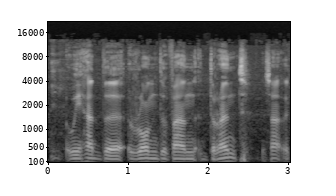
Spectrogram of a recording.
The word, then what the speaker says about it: Drenthe: And then a week later, we had the Ronde van Drenthe. Is that the correct pronunciation? I think it's like with a soft E in the end, Drenthe. Drenthe.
